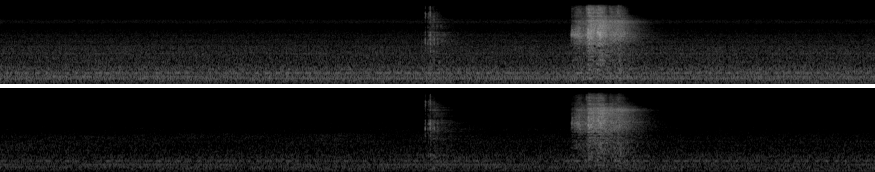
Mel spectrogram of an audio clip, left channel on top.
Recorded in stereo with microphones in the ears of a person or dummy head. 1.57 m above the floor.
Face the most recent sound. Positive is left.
turn(degrees=35)  # may be behind; listen again after turning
